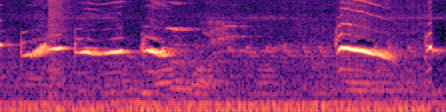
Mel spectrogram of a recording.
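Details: Cream-vented bulbul used as a lure: steady, slightly wavering whistled notes, a quiet pause, then one louder drawn-out falling whistle and a short final note.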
